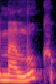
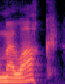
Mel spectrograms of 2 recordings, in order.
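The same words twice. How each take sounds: First: "Maluk" as mal-LOOK; one vowel option. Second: "Malak" as mal-LUK, with a short uh; other vowel option. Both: Shown as a demonstration. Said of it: "a short or a long vowel sound".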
